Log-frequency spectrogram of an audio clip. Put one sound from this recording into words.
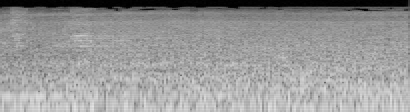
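A motorbike engine hums as it passes.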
